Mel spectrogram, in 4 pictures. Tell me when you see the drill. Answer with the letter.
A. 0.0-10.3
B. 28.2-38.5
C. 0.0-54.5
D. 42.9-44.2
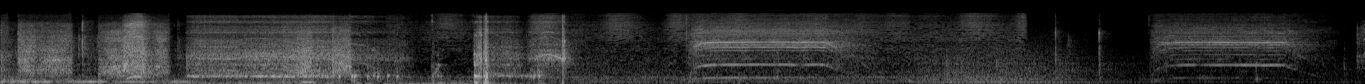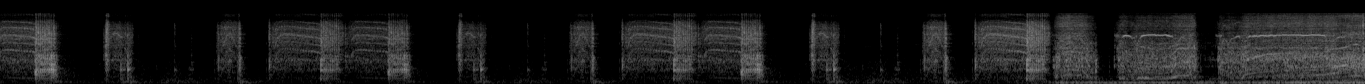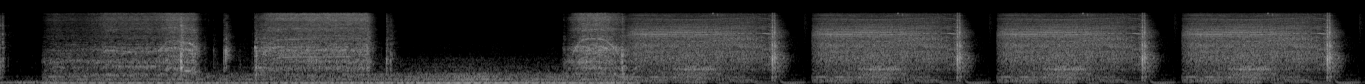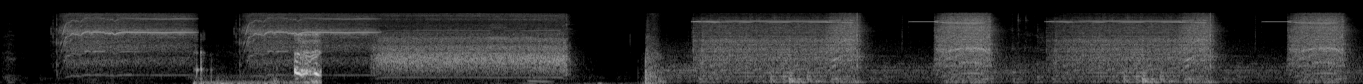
C.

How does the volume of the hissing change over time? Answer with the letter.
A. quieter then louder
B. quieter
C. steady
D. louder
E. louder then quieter
B.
